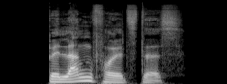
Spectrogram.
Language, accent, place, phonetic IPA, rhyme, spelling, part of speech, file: German, Germany, Berlin, [bəˈlaŋfɔlstəs], -aŋfɔlstəs, belangvollstes, adjective, De-belangvollstes.ogg
- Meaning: strong/mixed nominative/accusative neuter singular superlative degree of belangvoll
